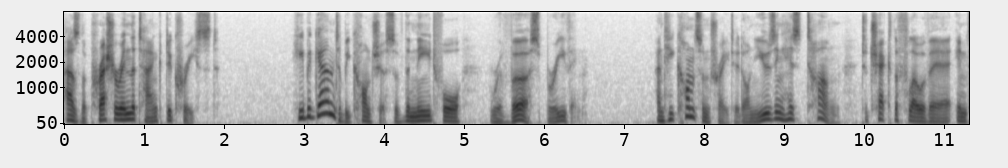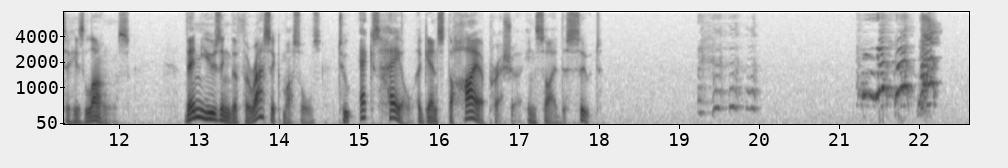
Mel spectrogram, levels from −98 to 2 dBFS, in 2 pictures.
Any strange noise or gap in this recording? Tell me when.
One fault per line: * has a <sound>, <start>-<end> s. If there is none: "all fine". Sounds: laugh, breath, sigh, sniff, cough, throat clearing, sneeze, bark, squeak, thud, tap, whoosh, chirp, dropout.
* has a laugh, 19.2-20.1 s
* has a laugh, 21.2-22.3 s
